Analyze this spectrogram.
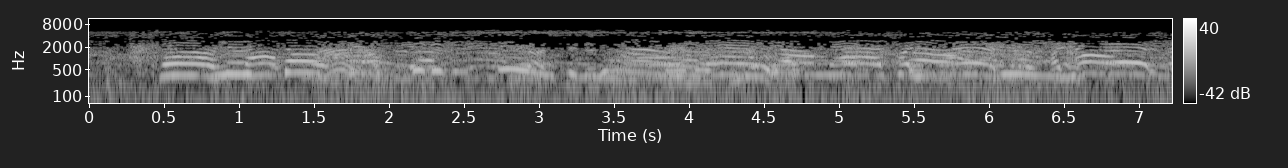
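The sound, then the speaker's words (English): A dense crowd chatters and murmurs in agreement with a speaker ranting against foreigners. Many overlapping voices form a steady, fairly loud babble with no single speaker standing out. “He seems to have a crowd in his hands.”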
